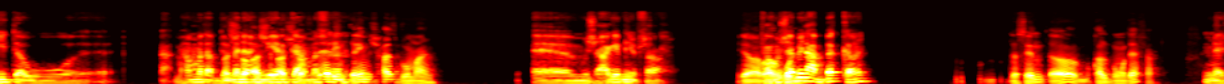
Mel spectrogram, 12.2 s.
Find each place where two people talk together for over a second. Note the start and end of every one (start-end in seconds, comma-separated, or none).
2.2-3.7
